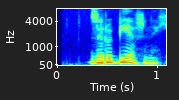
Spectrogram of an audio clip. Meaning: foreign (from a different country)
- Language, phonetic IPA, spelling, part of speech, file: Russian, [zərʊˈbʲeʐnɨj], зарубежный, adjective, Ru-зарубежный.ogg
